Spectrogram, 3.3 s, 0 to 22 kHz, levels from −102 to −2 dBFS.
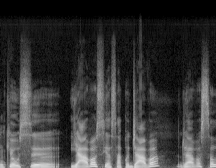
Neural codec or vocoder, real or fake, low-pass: vocoder, 44.1 kHz, 128 mel bands every 256 samples, BigVGAN v2; fake; 19.8 kHz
